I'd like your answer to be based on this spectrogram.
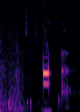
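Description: A single short keypad tone from a mobile phone sounds in a dark room lit only by emergency lights. It is brief and clear, with soft rustling before and after.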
